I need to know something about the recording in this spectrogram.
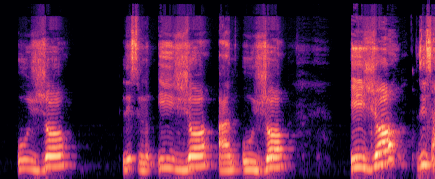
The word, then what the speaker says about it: Ijo: Ijo, this is how pronounce it, not how they call it Ijo.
